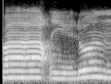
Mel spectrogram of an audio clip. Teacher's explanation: Lun tu ada dengung sedikit ya. Kalau boleh panjang sedikit.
